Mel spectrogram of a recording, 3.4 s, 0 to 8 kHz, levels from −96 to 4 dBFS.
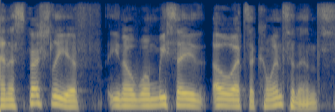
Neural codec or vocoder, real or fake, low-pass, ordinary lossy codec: none; real; 7.2 kHz; MP3, 48 kbps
